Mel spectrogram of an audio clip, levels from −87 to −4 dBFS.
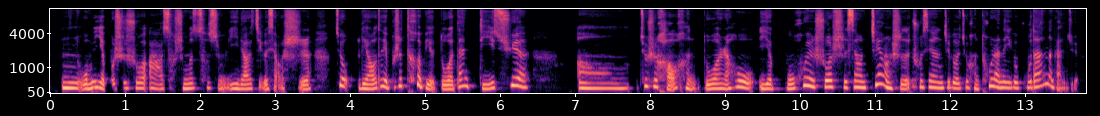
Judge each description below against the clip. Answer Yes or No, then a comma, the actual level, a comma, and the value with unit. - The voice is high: Yes, high, 210 Hz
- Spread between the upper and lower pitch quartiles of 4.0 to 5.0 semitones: Yes, average, 4.4 semitones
